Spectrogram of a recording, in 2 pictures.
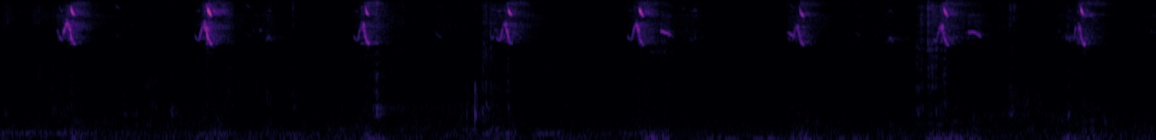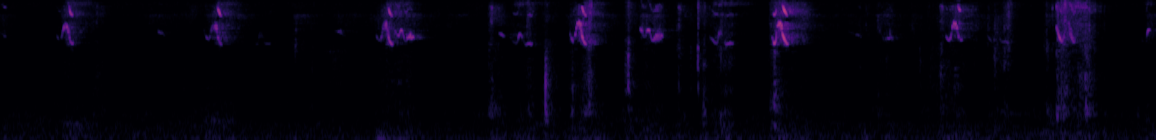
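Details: Thin, piercing chirps from hand-fed Horsfield's bush lark chicks repeat evenly about every seven tenths of a second, growing faster and more crowded toward the end, over quiet background.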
